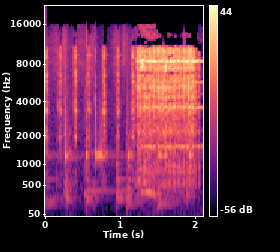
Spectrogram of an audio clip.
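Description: Light background music with short plucked notes; a little over a second in, a loud bell rings rapidly for under a second and stops abruptly.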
